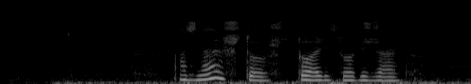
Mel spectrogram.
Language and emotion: Russian, neutral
